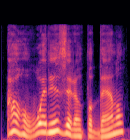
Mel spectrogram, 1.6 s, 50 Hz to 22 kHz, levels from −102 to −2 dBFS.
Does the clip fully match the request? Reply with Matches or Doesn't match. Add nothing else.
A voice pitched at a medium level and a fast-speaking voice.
Matches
